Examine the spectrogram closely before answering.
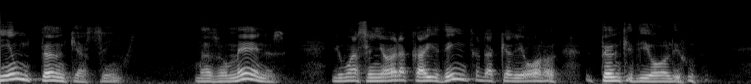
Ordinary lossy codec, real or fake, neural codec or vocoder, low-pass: none; real; none; none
